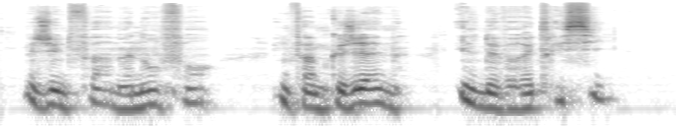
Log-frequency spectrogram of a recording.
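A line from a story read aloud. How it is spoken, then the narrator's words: Exclaimed. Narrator (French): s'écria-t-il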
